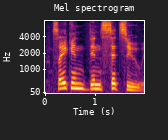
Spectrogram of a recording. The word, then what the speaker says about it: Seiken Densetsu: Seiken Densetsu is how it's pronounced, right? – Yeah.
